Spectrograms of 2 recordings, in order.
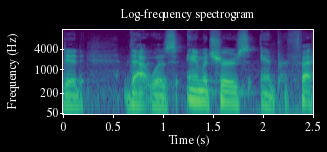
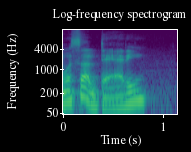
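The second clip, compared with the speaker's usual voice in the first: put-on twang. Showing chat how to say Daddy, with a twang. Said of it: "Get the twang going".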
